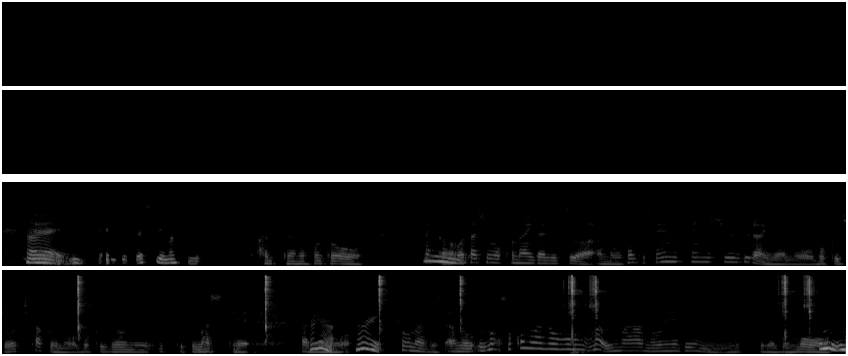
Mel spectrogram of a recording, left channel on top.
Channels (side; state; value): left; silent; digital silence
